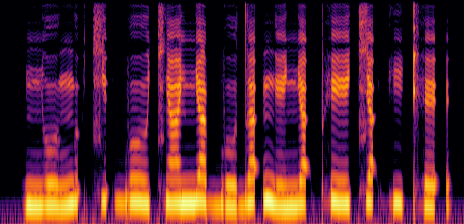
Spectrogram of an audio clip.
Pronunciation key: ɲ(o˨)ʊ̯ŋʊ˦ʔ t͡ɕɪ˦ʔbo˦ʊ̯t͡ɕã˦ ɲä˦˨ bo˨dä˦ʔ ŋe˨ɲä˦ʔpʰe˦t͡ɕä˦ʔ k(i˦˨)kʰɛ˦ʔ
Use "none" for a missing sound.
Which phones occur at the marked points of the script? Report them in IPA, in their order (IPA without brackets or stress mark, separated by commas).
o˨, i˦˨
